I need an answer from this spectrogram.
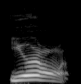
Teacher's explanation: আইনের উচ্চারণটা গলার ভিতর থেকে শক্ত হয়ে বের হবে।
